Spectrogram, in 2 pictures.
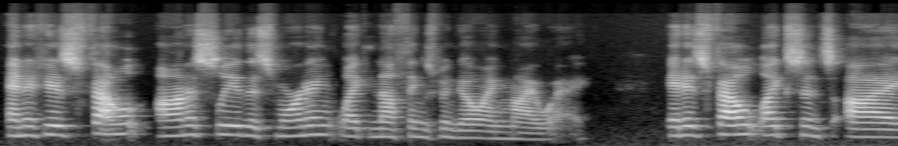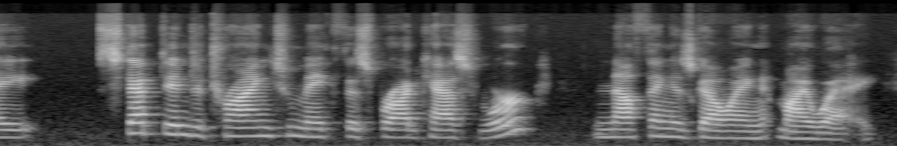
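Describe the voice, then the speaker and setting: A woman with a mid-range voice hosts a live motivational talk online. She sounds overwhelmed, close to a nervous breakdown, speaking in a halting, emotional way as she addresses her viewers. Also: mid-range voice, fairly bright tone. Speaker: host of a live broadcast.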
